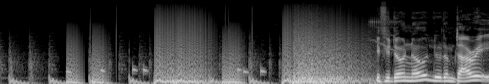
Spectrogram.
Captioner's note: shooting and explosions; beeping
